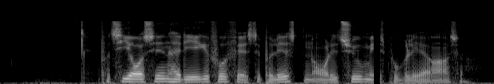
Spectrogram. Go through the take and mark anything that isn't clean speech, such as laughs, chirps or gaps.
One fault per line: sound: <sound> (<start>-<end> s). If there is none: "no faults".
sound: dropout (3.7-3.8 s)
